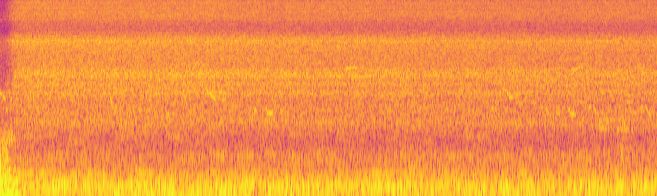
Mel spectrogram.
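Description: Steady hiss of outdoor background noise, even throughout, with faint low murmurs beneath.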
